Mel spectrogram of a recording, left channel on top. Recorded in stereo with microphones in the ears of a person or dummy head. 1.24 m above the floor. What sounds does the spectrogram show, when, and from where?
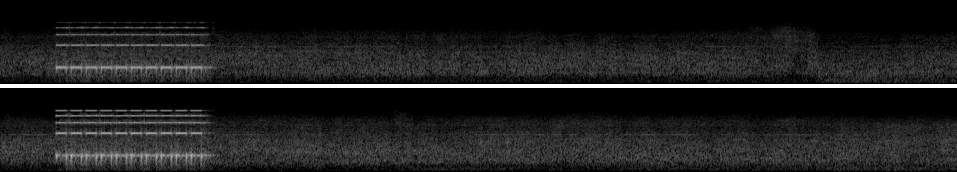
0.6 s an alarm: 60° right (ahead or behind), 5 m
